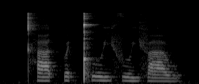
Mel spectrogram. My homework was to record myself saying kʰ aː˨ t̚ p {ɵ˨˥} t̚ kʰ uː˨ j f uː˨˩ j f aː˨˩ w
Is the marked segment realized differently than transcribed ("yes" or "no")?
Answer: no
